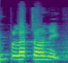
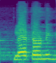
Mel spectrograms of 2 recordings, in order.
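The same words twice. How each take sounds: First: "प्लेटोनिक" with short "pluh", then "tonic"; corrected platonic. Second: "प्लेटोनिक" with full "play" at the start; mispronounced platonic. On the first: Teacher corrects students, saying "प्लेटोनिक" as "pluh-tonic". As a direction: reduce the start of "प्लेटोनिक" to "pluh-TON-ik". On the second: Teacher shows students the mistake, "प्लेटोनिक" starting with "play". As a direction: say "प्लेटोनिक" wrongly as "play-to-nik". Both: Shown as a demonstration. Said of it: "प्लेटोनिक नहीं".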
